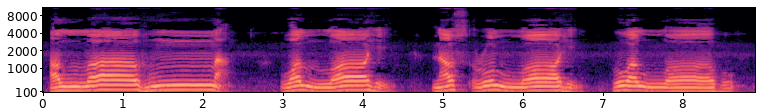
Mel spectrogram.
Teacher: এখানে বোঝানো হয়েছে যে এটা হচ্ছে আল্লাহু শব্দটা, এই যে আল্লাহু শব্দ লামটা, তো এই লামের ডাইনে যখন জবর অথবা পেশ থাকে তখন এই লামটাকে মোটা করতে হয়। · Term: পোর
